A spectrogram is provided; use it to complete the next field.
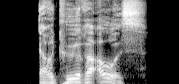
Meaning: first/third-person singular subjunctive II of auserkiesen
- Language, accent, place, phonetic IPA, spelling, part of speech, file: German, Germany, Berlin, [ɛɐ̯ˌkøːʁə ˈaʊ̯s], erköre aus, verb, De-erköre aus.ogg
